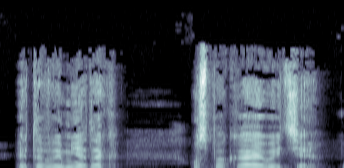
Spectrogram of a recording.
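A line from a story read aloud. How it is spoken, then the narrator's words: Sad wry tone. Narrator (Russian): грустно ухмыльнулся мужчина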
